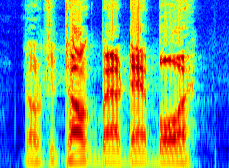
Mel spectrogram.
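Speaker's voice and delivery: booming, belted-out put-on character voice. Doing a Sling Blade impression with the other speaker: Carl from Sling Blade voice. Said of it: "the Sling Blade im-, impression".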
